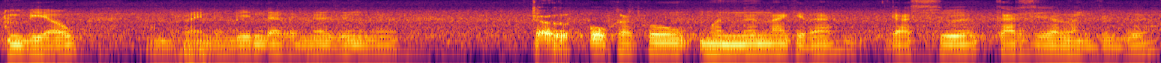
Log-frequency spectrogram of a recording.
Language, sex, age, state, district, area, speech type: Bodo, male, 30-45, Assam, Kokrajhar, rural, spontaneous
